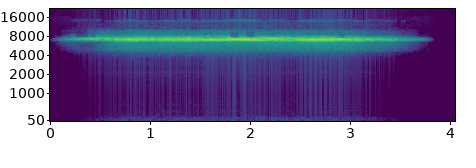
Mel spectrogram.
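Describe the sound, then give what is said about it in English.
A piercing, high-pitched drone resembling the cry of the Cuban cicada holds steady for about four seconds, fading in and out at the edges, with a faint low rumble beneath and no voices. “a sound that seemed suspiciously similar to the high pitched cry of the Cuban cicada”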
